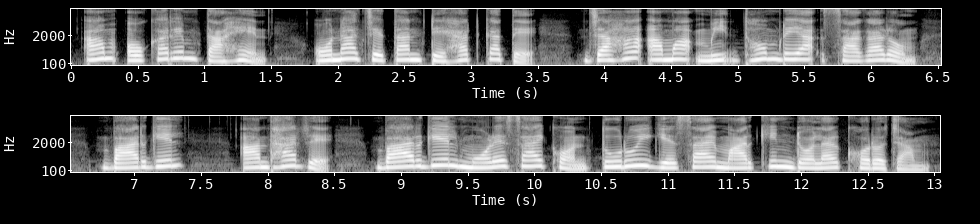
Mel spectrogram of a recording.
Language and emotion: Santali, neutral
